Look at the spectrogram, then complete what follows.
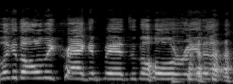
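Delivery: fast, loud, high with laughter; excited laughing. Real, not acted. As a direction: laugh and point at the screen in glee. Live goal celebration on screen.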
